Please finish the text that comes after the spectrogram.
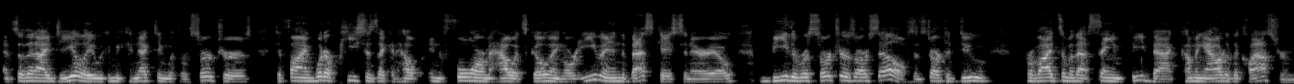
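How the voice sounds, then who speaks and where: A man speaking as an education researcher on a panel, earnest and measured, with frequent fillers. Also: a little high. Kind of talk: casual panel discussion.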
